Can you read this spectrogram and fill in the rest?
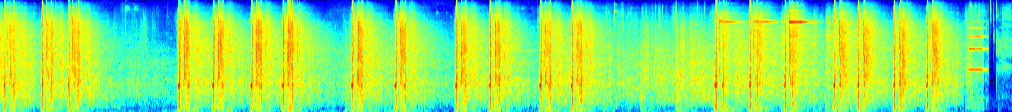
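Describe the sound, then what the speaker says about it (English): Rapid strings of loud, close gunshots from a shooting match stage, fired in quick bursts of two or three with short pauses between, about twenty shots over fifteen seconds with sharp cracks and brief echoes. "you had to load the gun, get it going, and then just shoot the targets"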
